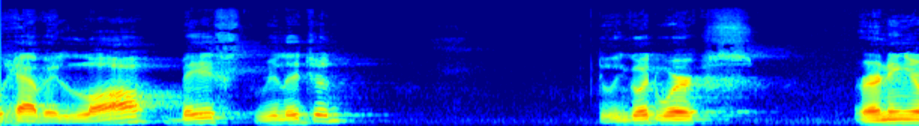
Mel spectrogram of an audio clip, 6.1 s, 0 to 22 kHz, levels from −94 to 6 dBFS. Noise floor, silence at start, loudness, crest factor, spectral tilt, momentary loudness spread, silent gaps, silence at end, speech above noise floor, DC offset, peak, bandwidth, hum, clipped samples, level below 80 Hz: -76 dBFS; 0 s; -21 LUFS; 20 dB; -6 dB/octave; 18 LU; none; 0 s; 55 dB; under 0.1%; -2 dBFS; 13 kHz; none; under 0.1%; -82 dBFS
